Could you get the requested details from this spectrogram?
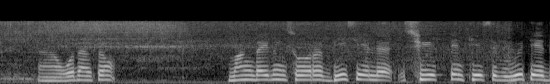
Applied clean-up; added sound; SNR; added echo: none; Sink (filling or washing) / Water tap, faucet; 11 dB; none.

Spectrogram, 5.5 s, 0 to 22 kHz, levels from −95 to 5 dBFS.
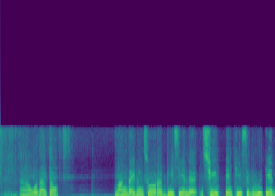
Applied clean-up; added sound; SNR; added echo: neural mask model RNNoise.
